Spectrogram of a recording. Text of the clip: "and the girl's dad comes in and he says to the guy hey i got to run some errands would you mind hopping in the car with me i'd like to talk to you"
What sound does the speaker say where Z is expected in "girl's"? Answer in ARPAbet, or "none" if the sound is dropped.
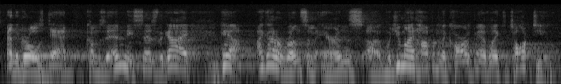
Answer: Z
